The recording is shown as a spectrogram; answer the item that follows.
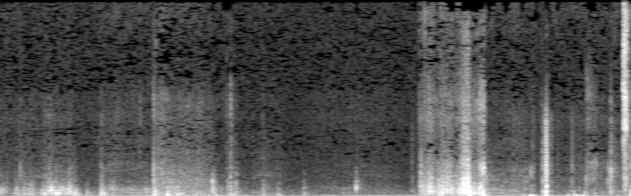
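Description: Large cardboard model box being handled and set back on a shop shelf: faint rustling and light knocks, with a louder scraping rustle about four seconds in and a sharp click soon after.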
